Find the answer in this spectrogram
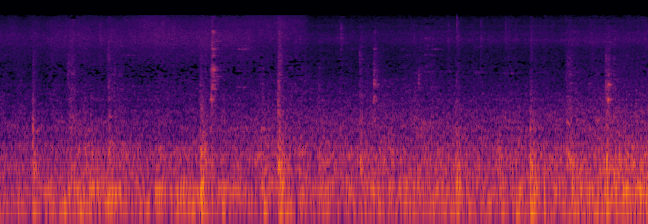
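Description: Narrow-gauge train running slowly over track and points, with a steady low rumble and irregular sharp clicks of the wheels crossing rail joints.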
